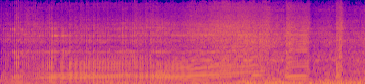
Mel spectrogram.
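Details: Suzuki Satria two-stroke engine revving up and down on the stand, ported, with a dry clatter under the pitch from the clutch side; loose primary gear mesh backlash rattle, slight piston noise also noted.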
